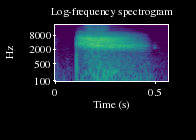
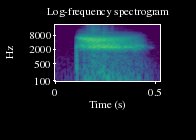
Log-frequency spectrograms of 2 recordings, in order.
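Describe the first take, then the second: Both takes have the same delivery.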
